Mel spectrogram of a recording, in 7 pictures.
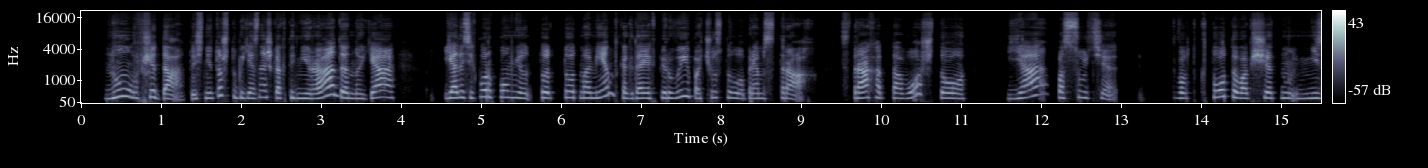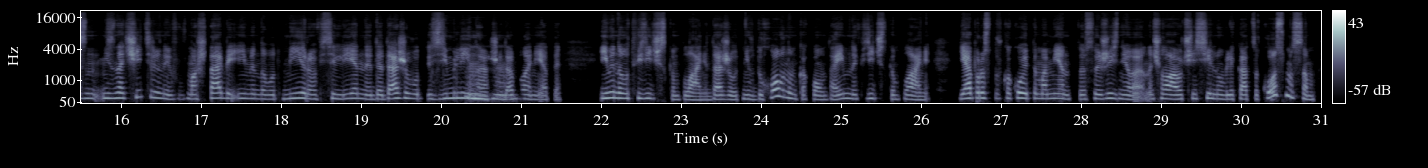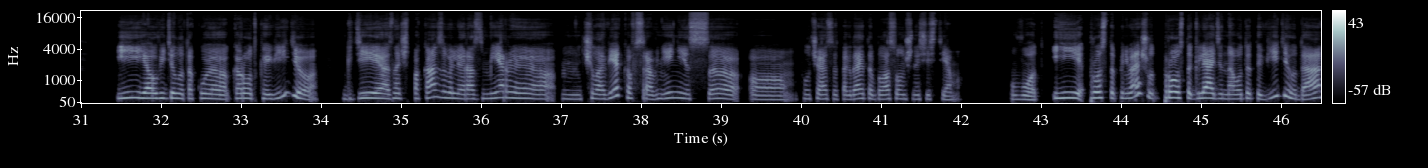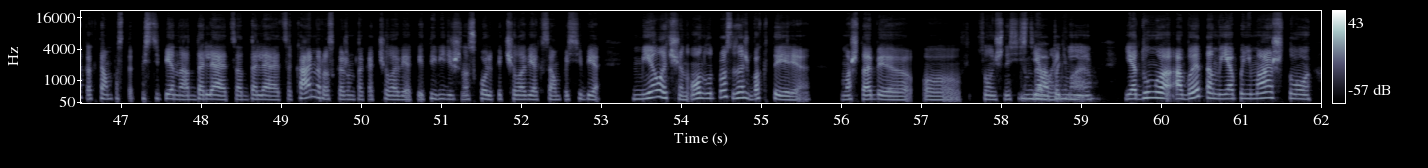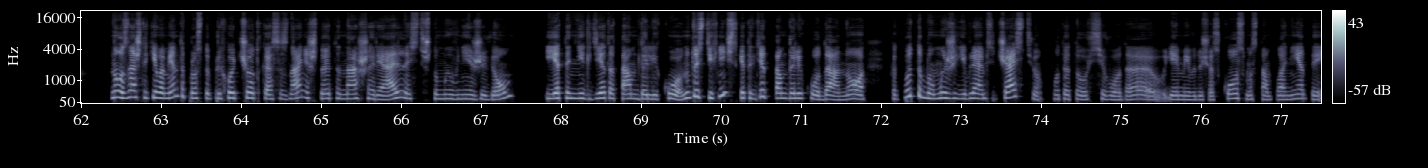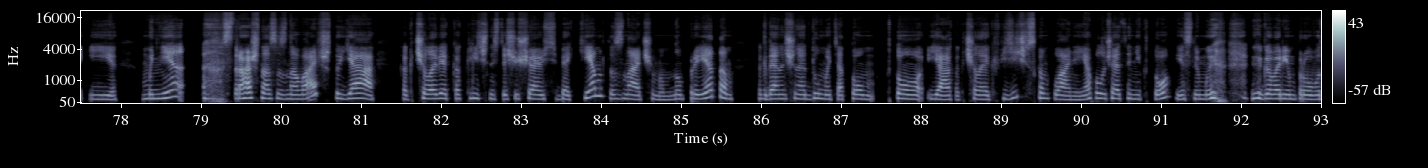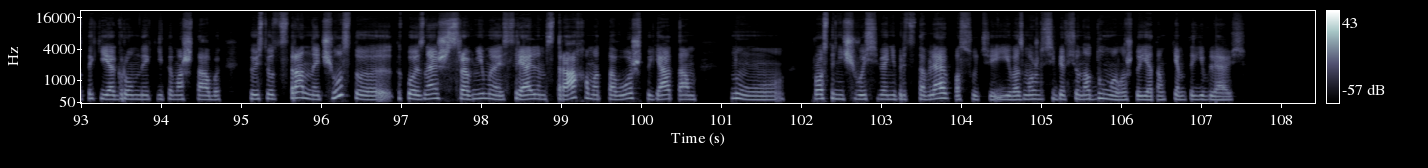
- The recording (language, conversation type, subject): Russian, advice, Как вы переживаете кризис середины жизни и сомнения в смысле жизни?
- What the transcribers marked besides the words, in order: tapping; chuckle; laughing while speaking: "мы"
